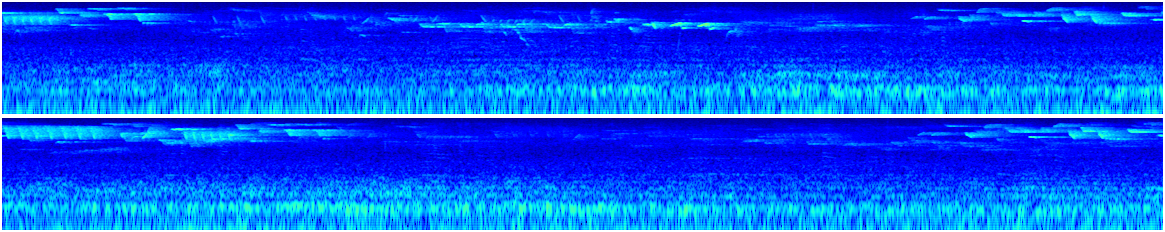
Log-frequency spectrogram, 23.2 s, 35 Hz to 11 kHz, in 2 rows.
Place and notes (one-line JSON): {"title": "Globocek, Ribniško selo, Maribor - pond ambience", "date": "2021-06-23 08:13:00", "description": "08:13 Globocek, Ribniško selo, Maribor\n(remote microphone: AOM5024HDR/ IQAudio/ RasPi Zero/ 3G modem", "latitude": "46.58", "longitude": "15.65", "altitude": "331", "timezone": "Europe/Ljubljana"}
